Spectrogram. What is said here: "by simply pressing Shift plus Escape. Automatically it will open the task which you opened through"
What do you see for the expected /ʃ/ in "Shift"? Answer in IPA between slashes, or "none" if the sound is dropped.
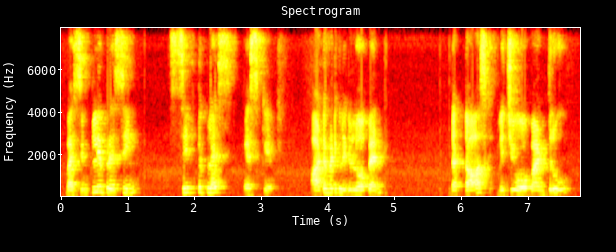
/s/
